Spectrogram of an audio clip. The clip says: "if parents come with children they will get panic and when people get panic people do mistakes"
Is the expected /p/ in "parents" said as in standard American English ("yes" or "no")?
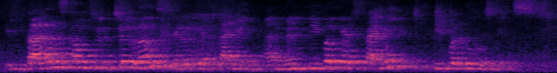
no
